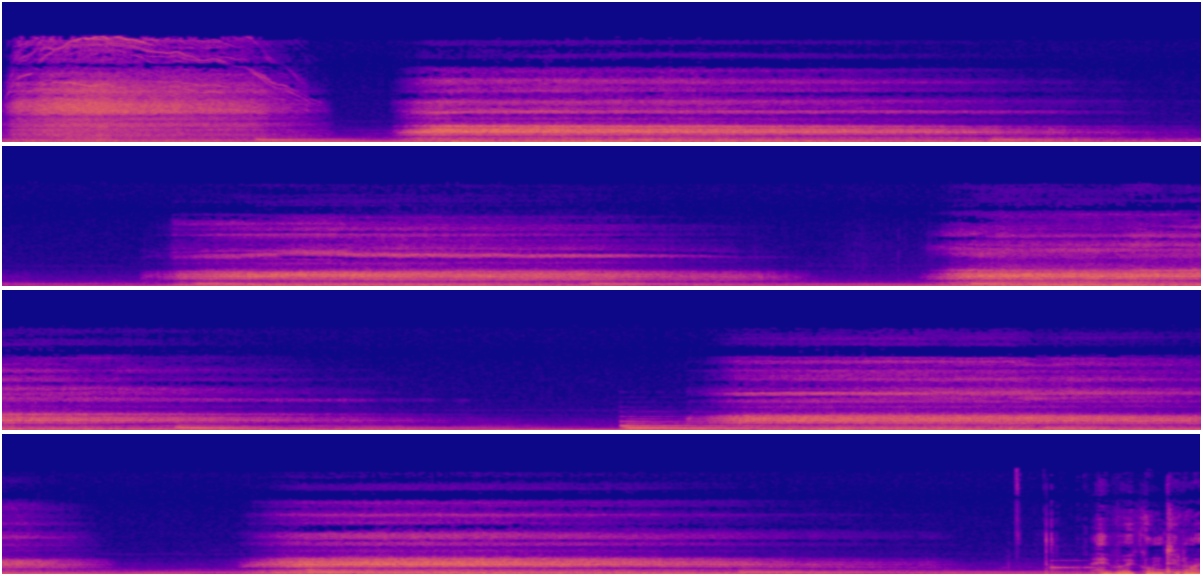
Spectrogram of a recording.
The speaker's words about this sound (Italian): la mia bella spina dorsale dritta perché ho scelto il, la seduta corretta e incomincio a fare una respirazione di questo tipo che adesso faremo insieme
